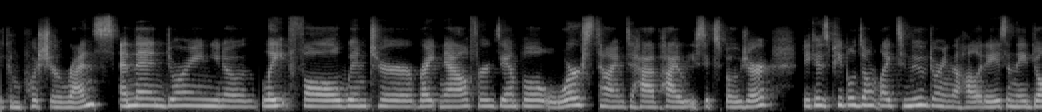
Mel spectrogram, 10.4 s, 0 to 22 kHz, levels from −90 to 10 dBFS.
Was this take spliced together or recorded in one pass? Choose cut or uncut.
cut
